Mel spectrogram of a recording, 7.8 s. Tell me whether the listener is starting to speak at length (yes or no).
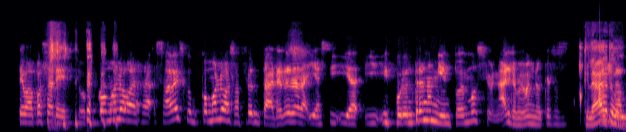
yes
